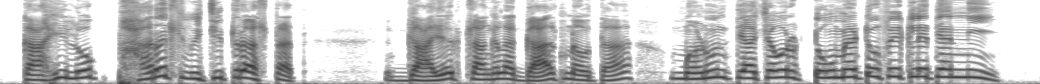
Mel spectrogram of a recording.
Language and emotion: Marathi, disgusted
